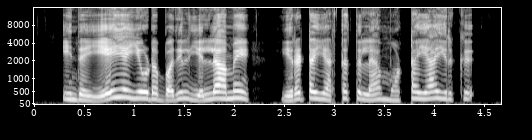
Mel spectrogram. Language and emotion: Tamil, disgusted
